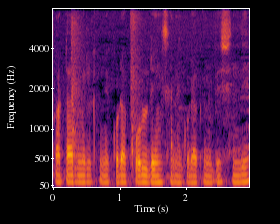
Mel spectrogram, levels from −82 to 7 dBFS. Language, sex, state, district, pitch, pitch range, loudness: Telugu, male, Andhra Pradesh, Sri Satya Sai, 110 Hz, 110-115 Hz, -18 LUFS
